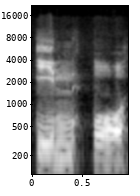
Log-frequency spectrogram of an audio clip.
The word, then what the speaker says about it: in awe: So the phrase is to look at something in or, but notice my pronunciation. To make it more natural, we blend in or together. So we look at something in or.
